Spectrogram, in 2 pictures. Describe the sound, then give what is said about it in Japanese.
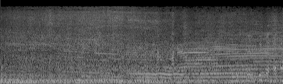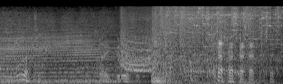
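A motorcycle engine whines and revs steadily for several seconds during a motorcycle race at a sports day, then the motorcycle crashes into a neighbouring house with a sudden loud burst of shattering glass that clatters on until the end. “運動会でバイクレースしてるっていうこと それで近所の家に突っ込んじゃって理解できないおじさんに怒られてるっていう”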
